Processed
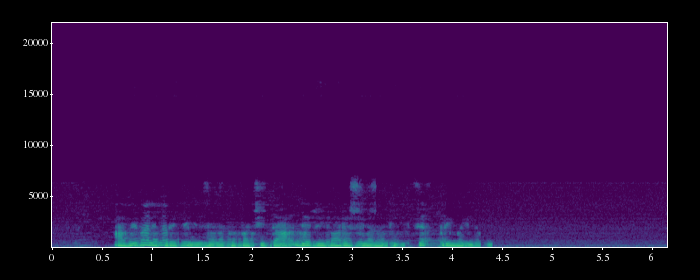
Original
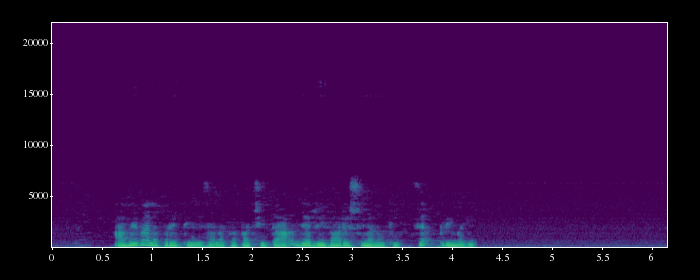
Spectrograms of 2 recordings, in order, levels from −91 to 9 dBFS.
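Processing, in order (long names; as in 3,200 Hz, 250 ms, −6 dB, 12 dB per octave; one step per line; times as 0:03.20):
delay that plays each chunk backwards 116 ms, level −8.5 dB
downward compressor 3 to 1, threshold −28 dBFS, peak gain reduction 8.5 dB
level +3 dB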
